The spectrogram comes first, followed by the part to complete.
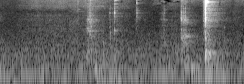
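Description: A few faint metallic ticks as a spring clip is fitted onto the steel pin of a trailer-hitch ball mount, a small cluster about a second in and one more near the end.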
